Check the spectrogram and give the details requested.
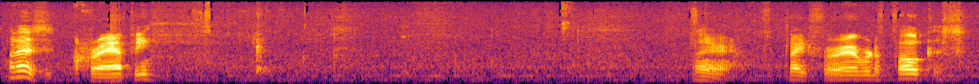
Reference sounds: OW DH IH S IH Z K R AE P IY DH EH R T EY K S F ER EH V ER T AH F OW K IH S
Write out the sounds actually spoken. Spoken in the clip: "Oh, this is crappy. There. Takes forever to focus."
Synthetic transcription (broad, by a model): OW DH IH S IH K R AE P IY DH EH R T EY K F ER EH V ER T AH F OW K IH S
